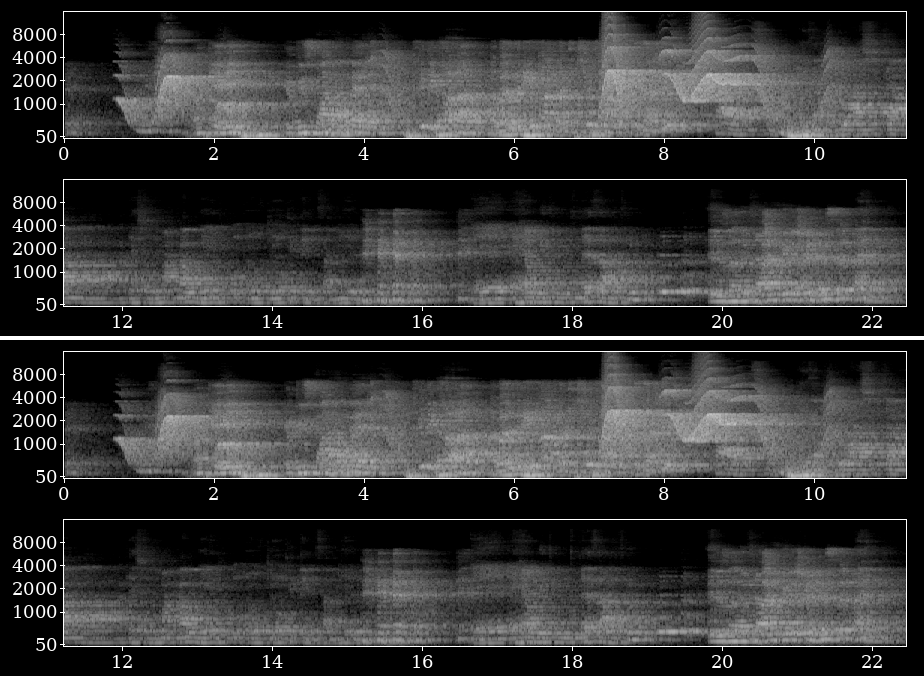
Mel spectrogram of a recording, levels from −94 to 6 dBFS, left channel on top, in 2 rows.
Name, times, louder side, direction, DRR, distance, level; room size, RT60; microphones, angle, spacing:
sound 1, 0.6-2.7 3.1-4.6 4.9-5.1 5.6-6.4 6.8-10.2, equal, 70° left, 1.0 m, -27 dB
voice 1, 1.0-2.4 2.9-8.1 15.2-15.9 16.4-16.7 19.8-21.7, equal, 20° right, -14 dB, 1.3 m, -33 dB
voice 2, 3.3-4.2 4.9-5.5 8.7-15.2 16.6-21.1 21.7-22.3, equal, 45° right, -8 dB, 1.1 m, -38 dB
4.9 x 2.9 x 2.8 m, 2.7 s
head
